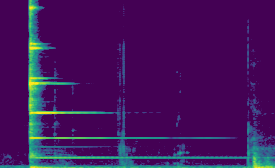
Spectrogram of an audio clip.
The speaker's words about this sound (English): Just hit the bell.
